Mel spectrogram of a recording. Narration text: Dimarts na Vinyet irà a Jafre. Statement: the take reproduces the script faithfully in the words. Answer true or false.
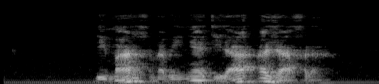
true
